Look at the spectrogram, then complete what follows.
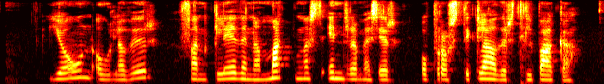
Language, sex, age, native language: Icelandic, female, 30-39, Icelandic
